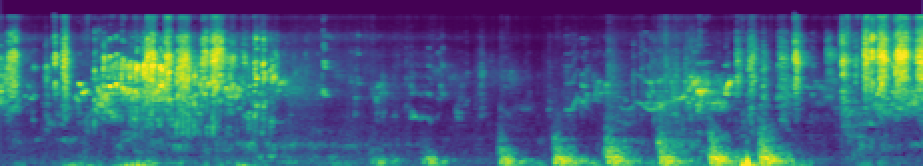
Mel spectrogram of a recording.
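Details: Pet budgies frolicking in wet leaves on a hot day: bursts of raspy, high chattering with a quieter lull, then repeated splashing thumps before the chirping swells again.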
